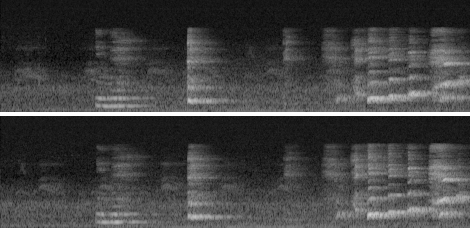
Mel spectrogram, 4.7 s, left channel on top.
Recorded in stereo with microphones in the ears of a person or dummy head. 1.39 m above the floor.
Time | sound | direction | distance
0.9 | laughter | 75° left (ahead or behind) | 1.2 m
